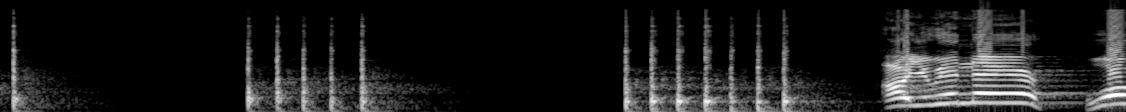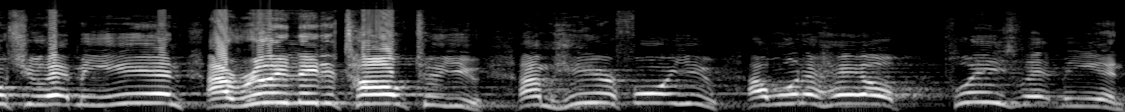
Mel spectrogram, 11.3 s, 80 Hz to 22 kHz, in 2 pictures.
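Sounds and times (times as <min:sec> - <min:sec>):
firm knocking on a wooden door: 0:01.2 - 0:02.0, 0:03.1 - 0:04.1
speech: 0:04.4 - 0:11.2.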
